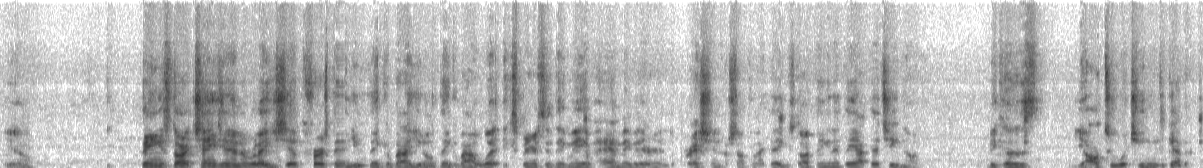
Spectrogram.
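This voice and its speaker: Man, fifties, very deep voice, laid-back live-stream coach, candid and conversational. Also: fairly even intonation, fast, darkish tone, a little hiss or hum, rough recording. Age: 50s. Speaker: life coach hosting a live talk. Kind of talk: casual live-stream chat.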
